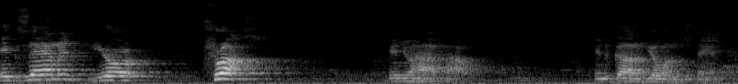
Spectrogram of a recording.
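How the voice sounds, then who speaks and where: At a fairly slow pace with long, frequent pauses, a man speaks in a high pitch with very wide pitch swings and big swings in loudness, amid audible room echo and noticeable background noise. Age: 60s. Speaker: recovery workshop speaker. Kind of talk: testimony. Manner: animated.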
